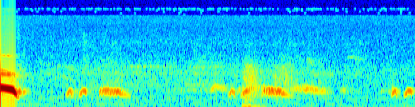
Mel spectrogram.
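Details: Spotted doves, male and female, heard for decoy training: one loud coo at the start, then soft, low paired coos and drawn-out murmurs at intervals, with a brief thump midway.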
